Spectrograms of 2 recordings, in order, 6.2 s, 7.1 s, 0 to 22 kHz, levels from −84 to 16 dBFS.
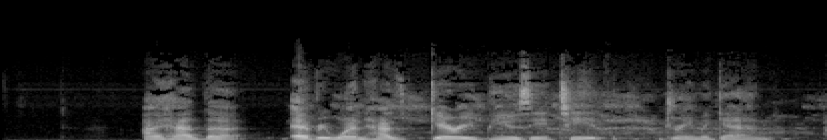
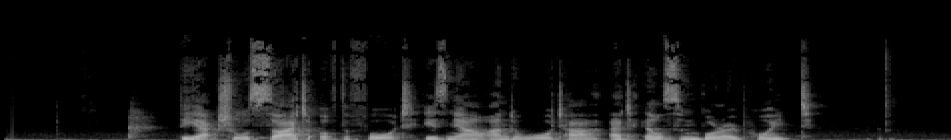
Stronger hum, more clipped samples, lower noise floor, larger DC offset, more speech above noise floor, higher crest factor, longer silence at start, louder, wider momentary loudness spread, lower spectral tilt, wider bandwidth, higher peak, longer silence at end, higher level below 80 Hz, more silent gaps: neither; neither; first, -61 dBFS vs -50 dBFS; neither; first, 44 dB vs 28 dB; about the same, 18 dB vs 18 dB; first, 1.1 s vs 0.1 s; first, -17 LUFS vs -22 LUFS; first, 17 LU vs 10 LU; second, -3 dB/octave vs -5 dB/octave; second, 14 kHz vs 16.5 kHz; first, 0 dBFS vs -4 dBFS; about the same, 0.35 s vs 0.45 s; second, -60 dBFS vs -50 dBFS; neither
